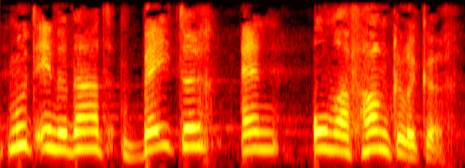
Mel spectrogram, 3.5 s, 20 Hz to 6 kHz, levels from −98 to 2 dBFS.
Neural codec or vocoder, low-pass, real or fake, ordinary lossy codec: none; 5.4 kHz; real; none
